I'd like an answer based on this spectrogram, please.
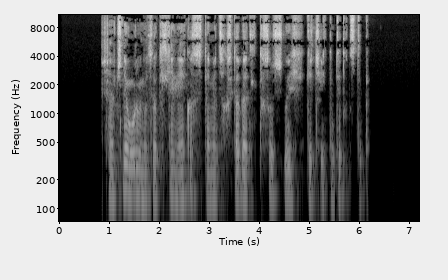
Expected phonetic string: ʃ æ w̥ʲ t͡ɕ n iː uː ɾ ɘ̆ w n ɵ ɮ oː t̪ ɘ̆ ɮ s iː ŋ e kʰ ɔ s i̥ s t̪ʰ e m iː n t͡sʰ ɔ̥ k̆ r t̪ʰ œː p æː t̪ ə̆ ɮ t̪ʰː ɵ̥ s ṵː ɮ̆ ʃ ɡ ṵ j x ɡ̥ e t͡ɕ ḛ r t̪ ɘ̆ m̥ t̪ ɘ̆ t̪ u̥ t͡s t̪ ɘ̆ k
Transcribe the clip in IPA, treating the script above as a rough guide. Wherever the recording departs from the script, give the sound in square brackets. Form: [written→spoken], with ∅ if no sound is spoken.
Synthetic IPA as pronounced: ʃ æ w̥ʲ t͡ɕ n iː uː ɾ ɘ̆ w n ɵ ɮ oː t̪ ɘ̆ ɮ [s→x] iː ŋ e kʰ ɔ s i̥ s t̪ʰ e m iː n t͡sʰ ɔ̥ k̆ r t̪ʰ œː p æː t̪ ə̆ ɮ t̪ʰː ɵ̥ s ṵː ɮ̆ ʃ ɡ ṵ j x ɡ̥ e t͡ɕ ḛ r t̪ ɘ̆ m̥ t̪ ɘ̆ t̪ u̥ t͡s t̪ ɘ̆ k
